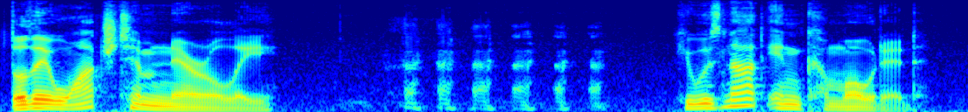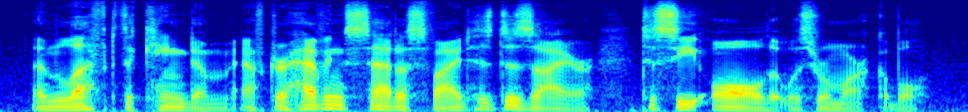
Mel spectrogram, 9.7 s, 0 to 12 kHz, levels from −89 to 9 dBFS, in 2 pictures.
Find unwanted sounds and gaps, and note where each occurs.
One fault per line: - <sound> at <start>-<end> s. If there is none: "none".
- laugh at 1.7-3.1 s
